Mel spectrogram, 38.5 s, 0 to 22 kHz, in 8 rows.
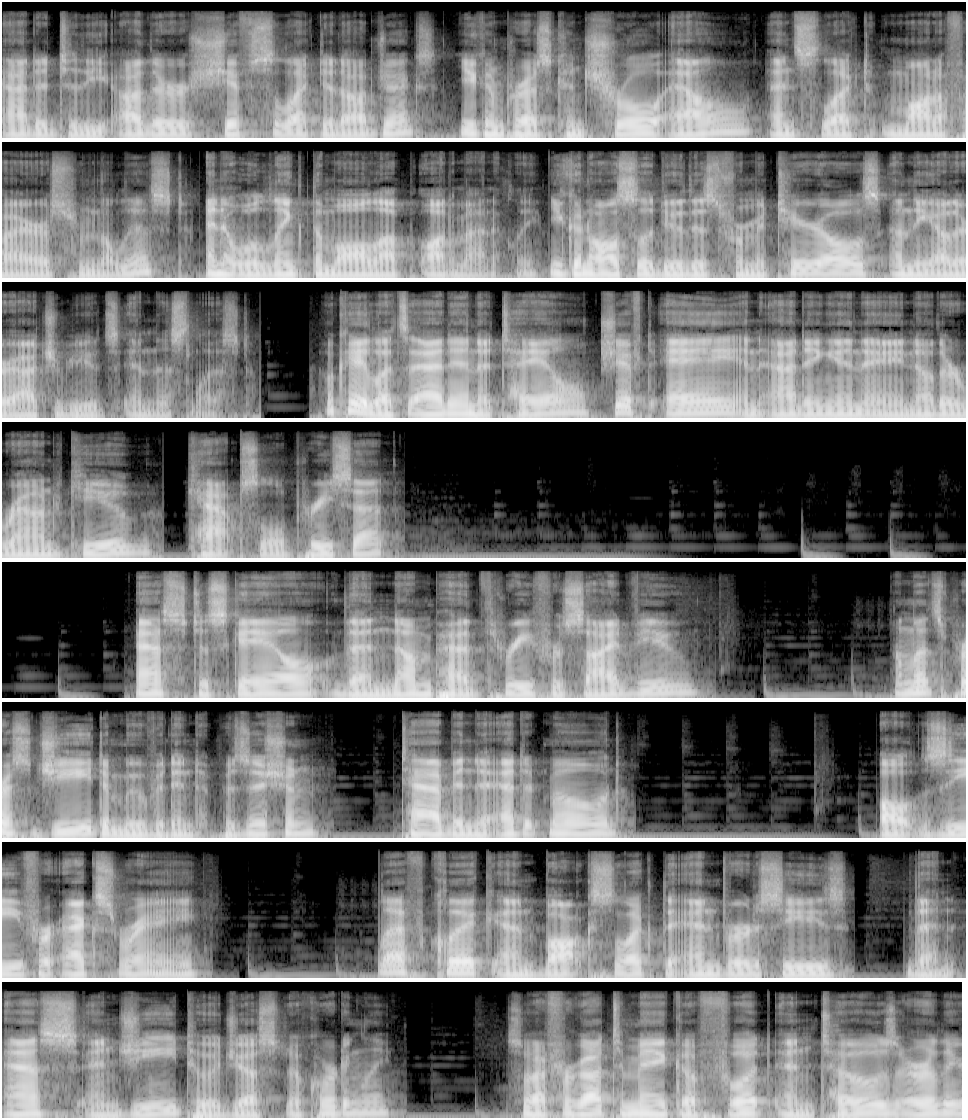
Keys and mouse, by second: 0.3 ctrl+l, 13.0 shift+a, 18.0-19.5 drag, 20.4 s, 23.7 g, 23.7 KP_3, 24.3 shift+middle drag, 25.1 g, 27.0 ctrl+z, 27.9 Tab, 30.3 alt+z, 31.4 click, 32.5 g, 34.6 s, 36.7 g, 36.8 shift+KP_3, 36.9 shift+middle click.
